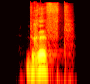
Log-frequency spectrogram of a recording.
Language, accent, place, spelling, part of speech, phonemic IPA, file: German, Germany, Berlin, Drift, noun, /dʁɪft/, De-Drift.ogg
- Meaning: 1. violent stream or swell (of the sea) 2. drift, drifting (movement caused by external powers such as current or wind) 3. drift, tendency, gradual long-term development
